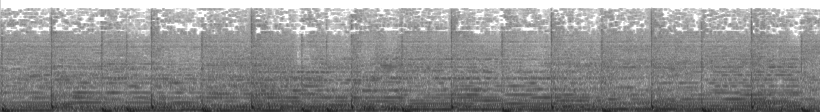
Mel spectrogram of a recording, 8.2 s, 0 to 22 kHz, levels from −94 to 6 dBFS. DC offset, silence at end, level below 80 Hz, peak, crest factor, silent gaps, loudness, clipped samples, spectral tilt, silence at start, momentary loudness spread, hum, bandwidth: under 0.1%; 0 s; -20 dBFS; -4 dBFS; 12 dB; none; -17 LUFS; under 0.1%; -6 dB/octave; 0 s; 2 LU; none; 16 kHz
